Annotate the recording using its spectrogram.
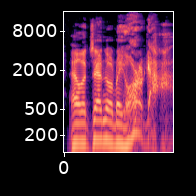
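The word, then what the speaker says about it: Alejandro Mayorkas: And so this is the Secretary of Department of Homeland Security, Alexander Mayorga. I think that's how you say his name.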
